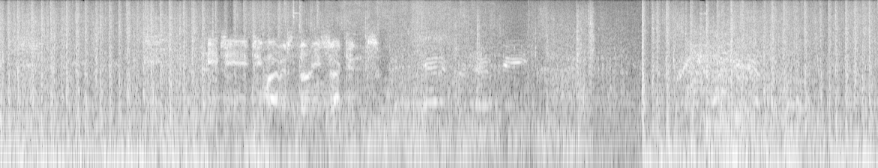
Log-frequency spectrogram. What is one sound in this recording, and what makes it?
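A rapid gun fires bursts of shots.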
